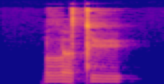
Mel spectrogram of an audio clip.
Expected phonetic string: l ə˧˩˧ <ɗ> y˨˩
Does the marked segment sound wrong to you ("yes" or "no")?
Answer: yes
